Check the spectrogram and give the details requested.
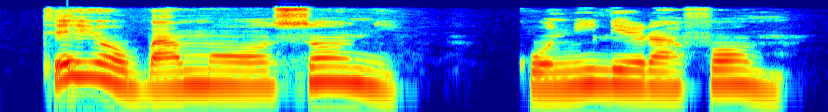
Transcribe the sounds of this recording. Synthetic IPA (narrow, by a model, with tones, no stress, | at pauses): te˦jɔ˦˨ba˨˦mɔ̃˧ɔ˧sɔ̃˦˨nĩ˨ | ko˨nĩ˦le˦ɾa˧fɔ˦˨mũ˨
